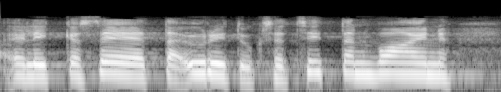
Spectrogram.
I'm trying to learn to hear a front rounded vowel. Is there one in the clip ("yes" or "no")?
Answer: yes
